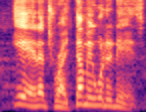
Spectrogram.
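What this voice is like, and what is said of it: Bad put-on Italian accent. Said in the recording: “I slipped into that bad Italian accent”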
